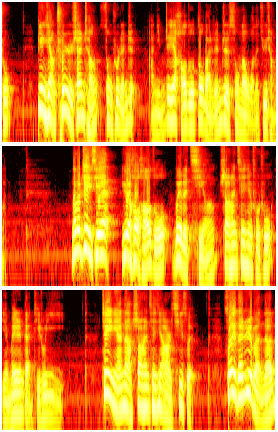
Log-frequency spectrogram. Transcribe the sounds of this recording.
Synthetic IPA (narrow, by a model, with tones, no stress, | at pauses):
u˥ | pi˥˧ŋɕ̬jɑ˥˩ŋʈ͡ʂʰwə˥nɻ̩˥˩ʂa˥nʈ͡ʂʰɤ˧˥ŋsʊ˥˩ŋʈ͡ʂʰu˥ɻə˧˥nʈ͡ʂɻ̩˥˩ | ɐ̰˧˩ni˨˩mə˦nʈ͡ʂɤ˥˩ɕjɛ˥xɑ˧˥ʊt͡su˧˥t̪o˥ʊpa̰˨˩ɻə˧˥nʈ͡ʂɻ̩˥˧sʊ˥˧ŋt̪ɑ˥˩ʊwɔ̰˨˩d̪ə˦t͡ɕy˥ʈ͡ʂʰɤ˧˥ŋla̰˧˥ɪ | na˥˩mə˩ʈ͡ʂɤ˥˩ɕjɛ˥ɥɛ˥˧xo˥˩ʊxɑ˧˥ʊt͡su˧˥we˥˩ɪlə˩t͡ɕʰi˨˩˦ŋʂɑ˥˩ŋʂa˥nt͡ɕʰjɛ˥nɕi˥˧nfu˥˩ʈ͡ʂʰu˥jɛ˨˩me˧˥ɪɻə˧˥nka̰˨˩nt̪ʰi˧˥ʈ͡ʂʰu˥i˥˧i˥˩ | ʈ͡ʂɤ˥˧i˥˩njɛ˧˥nnə˧ʂɑ˥˩ŋʂa˥nt͡ɕʰjɛ˥nɕi˥˧nɐ̰˥˧˩ʂɻ̩˧t͡ɕʰi˥swe˥˩ɪ | swɔ˧˥i˨˩t͡sa˥˧ɪɻ̩˥˩pə˨˩nd̪ə˦l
